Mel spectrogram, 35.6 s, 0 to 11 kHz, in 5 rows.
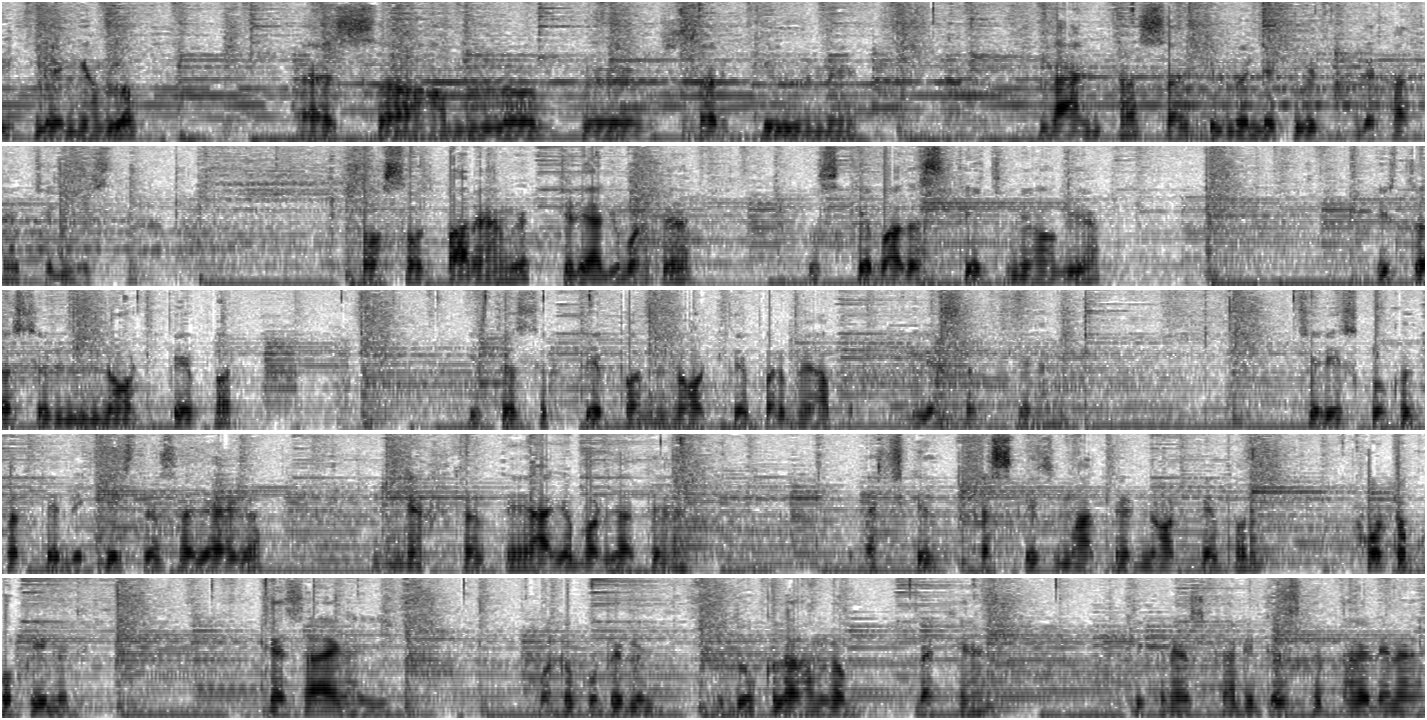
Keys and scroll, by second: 9.0 ctrl+z, 23.3 ctrl+z.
